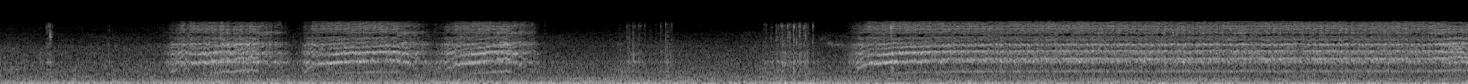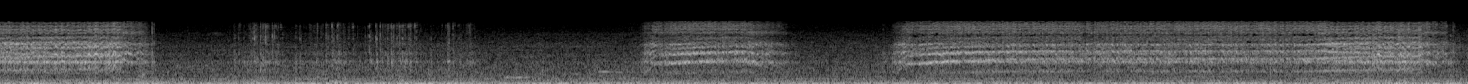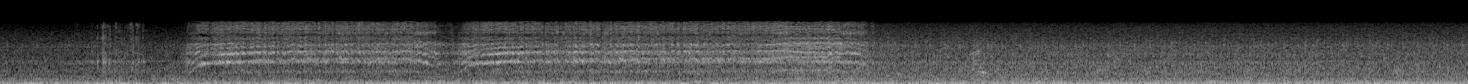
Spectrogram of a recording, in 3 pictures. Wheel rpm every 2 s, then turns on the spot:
60, 100, 50, 10, 120, 160, 160, 150, 20, 10, 60, 40, 150, 160, 80, 50, 140, 150, 150, 10, 0, 0.
4-6 16-20 28-30 38-40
